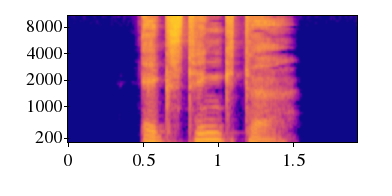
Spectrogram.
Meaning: inflection of extinkt: 1. strong/mixed nominative masculine singular 2. strong genitive/dative feminine singular 3. strong genitive plural
- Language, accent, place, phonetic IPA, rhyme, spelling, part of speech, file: German, Germany, Berlin, [ˌɛksˈtɪŋktɐ], -ɪŋktɐ, extinkter, adjective, De-extinkter.ogg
